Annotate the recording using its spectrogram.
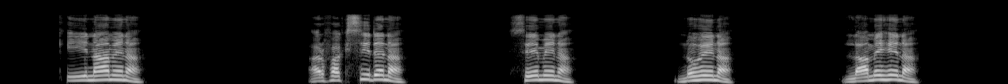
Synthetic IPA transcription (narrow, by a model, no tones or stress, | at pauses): kʼiːnaːmɛnɐ | ʔɐɾfɐkɪ̥sɪd̪ɛnɐ | seːmɛnɐ | nɔhenɐ | lamɛɦɛnɐ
